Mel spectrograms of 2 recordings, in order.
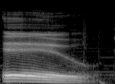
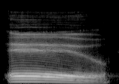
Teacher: one of the most difficult American accent sounds this tense close you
